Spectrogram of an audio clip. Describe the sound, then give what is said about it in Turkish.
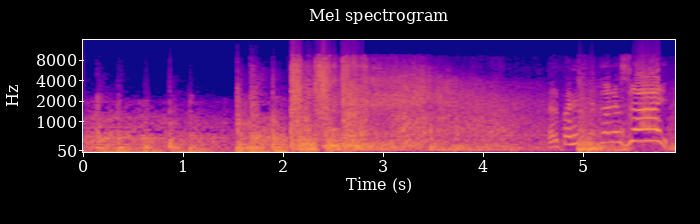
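Russian artillery bombardment of Ukrainian cities such as Kharkiv, Sumy and Mariupol: a series of sharp blasts, then a heavy boom that rolls into a long, rumbling roar, with a loud wailing tone rising at the end. “Harkiv, Sumi, Mariupol gibi Rus işgaline direnen kentler ağır şekilde bombalandı.”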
